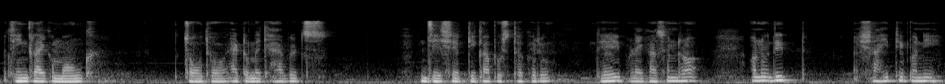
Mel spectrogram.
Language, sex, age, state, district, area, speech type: Nepali, male, 18-30, West Bengal, Darjeeling, rural, spontaneous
